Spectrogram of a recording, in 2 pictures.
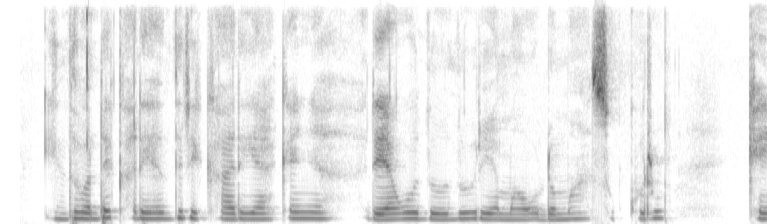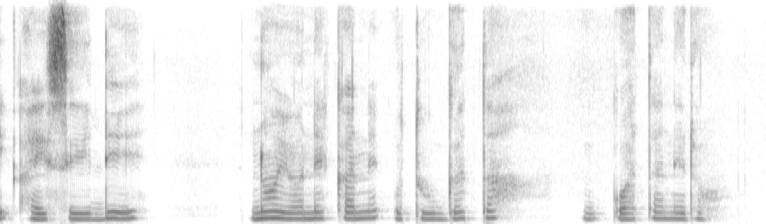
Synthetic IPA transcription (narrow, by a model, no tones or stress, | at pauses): iðɔdɛkaɾeaðiɾikʰaɾijakɛɲa | ɾeaɣoðoðuɾiamaondomasukuɾu | keaiside | nɔjɔnɛkanɛotuːɡata | ɣwataneɾɔ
